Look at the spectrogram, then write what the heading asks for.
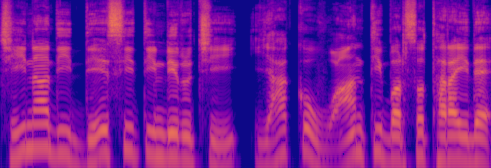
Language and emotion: Kannada, disgusted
